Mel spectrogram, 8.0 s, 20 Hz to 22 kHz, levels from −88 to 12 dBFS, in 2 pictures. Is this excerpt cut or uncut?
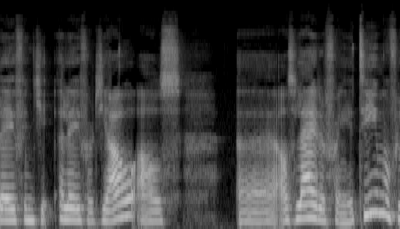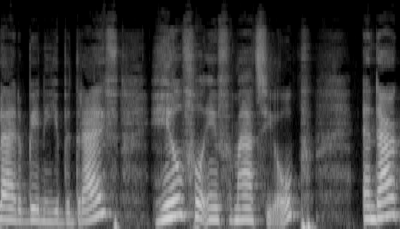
uncut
